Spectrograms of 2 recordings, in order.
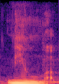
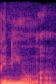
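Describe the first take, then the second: First: The word starts without a p sound. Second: The word starts with a p sound. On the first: "पी बोल रहा है लेकिन silent में है ना" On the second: "ये पिन्यूमा ही है और मैं पिन्यूमा ही बुलाऊंगा"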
